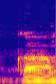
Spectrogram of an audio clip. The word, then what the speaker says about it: calm: दोस्तों इसमें L silent है इसलिए CALM काम होगा, ये काल्म नहीं होगा।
